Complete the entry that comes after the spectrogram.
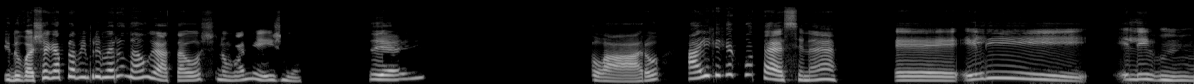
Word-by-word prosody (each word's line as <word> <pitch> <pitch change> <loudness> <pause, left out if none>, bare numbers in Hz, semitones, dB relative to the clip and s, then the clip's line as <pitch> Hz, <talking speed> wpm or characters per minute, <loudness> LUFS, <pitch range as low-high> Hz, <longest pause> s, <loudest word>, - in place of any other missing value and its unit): e 220 - 0
não 205 0 +3
vai 190 -1 +5
chegar 315 +5 +3
pra 355 +2 +2
mim 330 0 0
1º, 350 +3 +1
não, 320 +1 +1
gata. 185 - +1
Oxe, 215 +4 -5
não 205 -4 -2
vai 195 +2 -3
mesmo. 200 -8 -2 0.6
E 235 - -6
e 220 -1 +5
aí 255 +8 -4 1.7
Claro. 165 - 0 0.2
Aí 285 +9 +5
que 435 +1 0
que 455 - -3
acontece, 270 - +1
né. 215 +3 -1 0.6
Eh, 185 -1 +1
ele 240 - 0 0.2
ele, 230 +1 -1
hum 190 -2 -2
220 Hz, 130 wpm, -25 LUFS, 190-295 Hz, 1.7 s, vai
